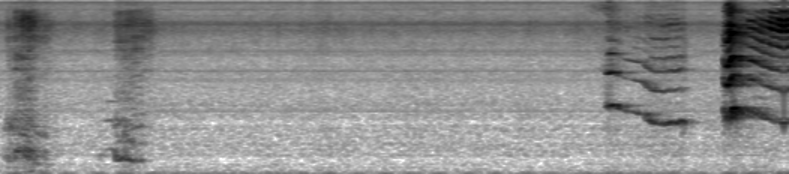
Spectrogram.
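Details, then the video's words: French Bulldog in his cage during a tantrum: two soft huffing sounds early, a quiet gap, then two sharp, high, falling whines at the end, over a low hum. "FRENCH BULLDOG THROWS TANTRUM IN HIS CAGE!!"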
